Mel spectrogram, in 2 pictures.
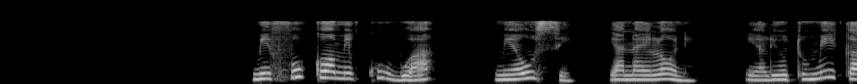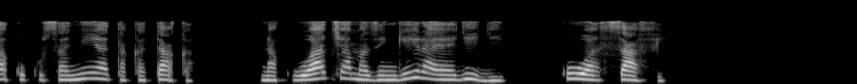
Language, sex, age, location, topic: Swahili, female, 25-35, Dar es Salaam, government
